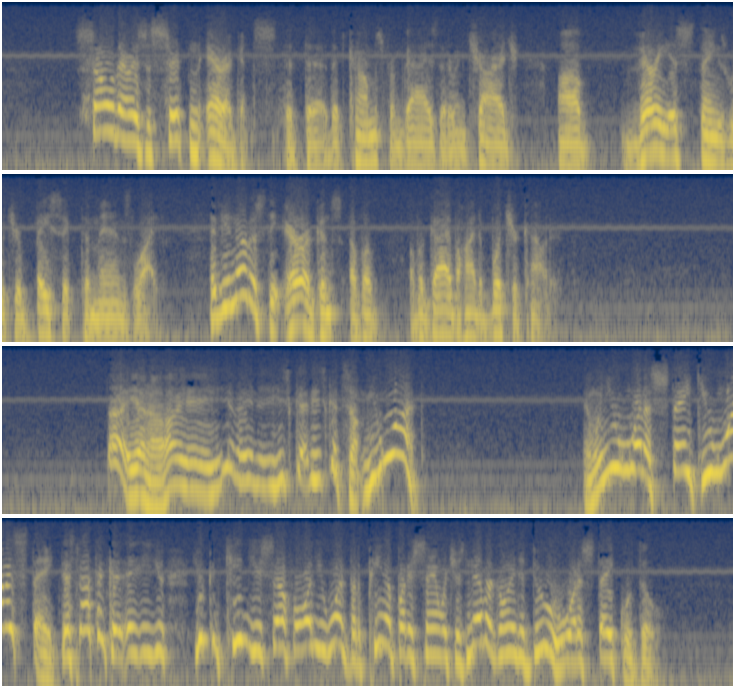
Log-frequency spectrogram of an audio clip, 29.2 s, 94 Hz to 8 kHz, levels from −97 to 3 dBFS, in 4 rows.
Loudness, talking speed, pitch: -16 LUFS, 175 wpm, 135 Hz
